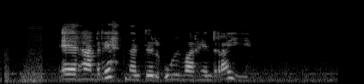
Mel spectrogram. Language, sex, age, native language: Icelandic, female, 40-49, Icelandic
